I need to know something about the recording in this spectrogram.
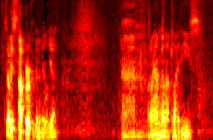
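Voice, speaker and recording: A man casually narrating a hands-on DIY build, haltingly thinking aloud as he works. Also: fairly bright tone, slight background noise. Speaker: DIY maker demonstrating a build.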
